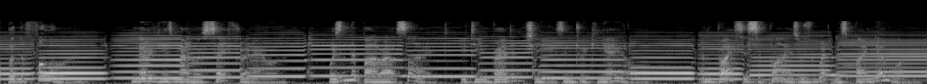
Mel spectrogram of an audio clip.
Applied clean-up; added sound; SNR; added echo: none; Bowed string instrument; -5 dB; none.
